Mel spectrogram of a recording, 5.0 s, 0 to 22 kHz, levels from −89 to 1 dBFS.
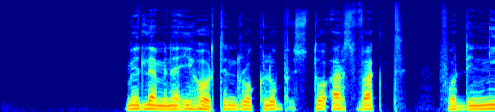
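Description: Speech, with no audible technical faults anywhere in the clip.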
